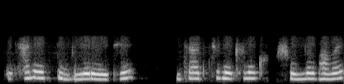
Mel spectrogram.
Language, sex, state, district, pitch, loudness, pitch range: Bengali, female, West Bengal, Jalpaiguri, 265 Hz, -16 LUFS, 250-280 Hz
